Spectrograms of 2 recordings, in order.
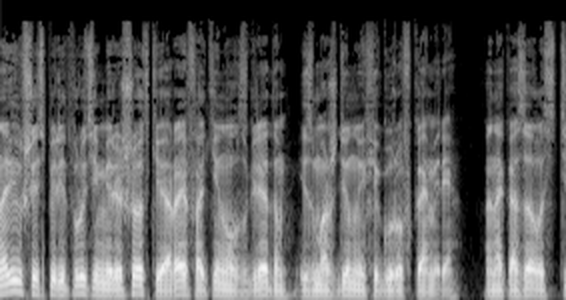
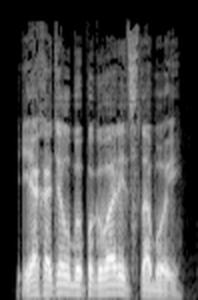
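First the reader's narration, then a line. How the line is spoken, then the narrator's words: Stern, not conspiratorial. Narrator (Russian): строго произнес он, прилагая все усилия, чтобы его голос не прозвучал заговорщически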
